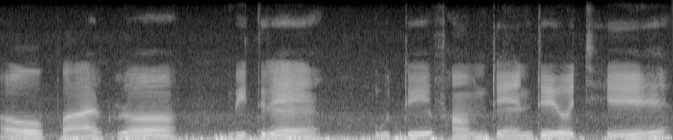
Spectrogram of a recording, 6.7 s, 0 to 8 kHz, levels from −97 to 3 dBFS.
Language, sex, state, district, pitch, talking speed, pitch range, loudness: Odia, male, Odisha, Sambalpur, 140 Hz, 70 wpm, 130-155 Hz, -19 LUFS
